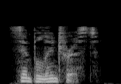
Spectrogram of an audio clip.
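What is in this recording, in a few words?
"simple interest", American English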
